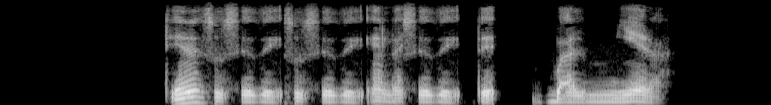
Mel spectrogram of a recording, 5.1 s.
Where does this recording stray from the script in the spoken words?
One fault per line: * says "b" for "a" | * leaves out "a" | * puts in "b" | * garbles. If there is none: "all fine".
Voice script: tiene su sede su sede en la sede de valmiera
all fine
